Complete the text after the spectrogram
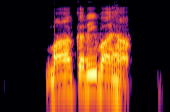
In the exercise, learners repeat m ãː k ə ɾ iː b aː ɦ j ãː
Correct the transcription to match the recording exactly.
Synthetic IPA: m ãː k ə ɾ iː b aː ɦ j ãː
